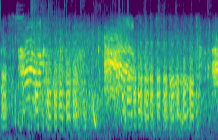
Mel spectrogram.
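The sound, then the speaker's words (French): Kookaburra call, the sound used as a dolphin's cry in a TV series: loud, rapid, chattering cackles in repeated bursts with barely a pause. “C'est un oiseau. Non. Un oiseau d'Australie. Oh là là. C'est le cri d'un Kookaburra.”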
